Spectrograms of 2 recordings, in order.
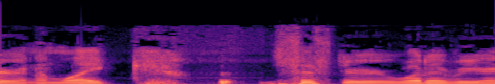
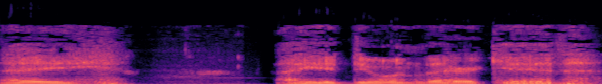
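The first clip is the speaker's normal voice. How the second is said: put-on one-eyed pirate voice, lower; 5 semitones lower than usual. Retelling how a man popped his head into the stall: imitating stranger, pirate-like voice. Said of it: "Sounds like he has a patch on his eye".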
